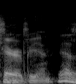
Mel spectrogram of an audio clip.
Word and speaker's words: Caribbean: very pointedly was like, it's pronounced Caribbean. Caribbean. You know, I was like, okay, Caribbean.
